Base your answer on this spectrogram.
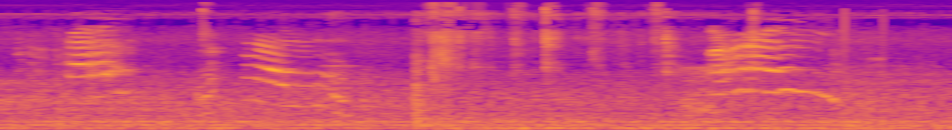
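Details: Male Munchkin kitten left home alone, filmed on an iPhone, gives three drawn-out, harmonic-rich meows, the last one longer and bending downward, over a steady low indoor hum.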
